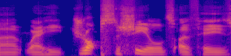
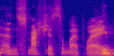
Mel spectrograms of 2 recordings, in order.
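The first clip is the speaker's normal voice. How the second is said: usual speaking voice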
